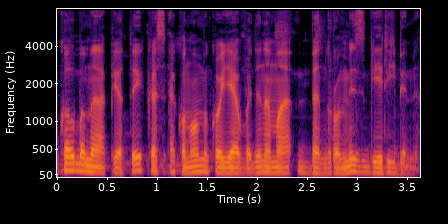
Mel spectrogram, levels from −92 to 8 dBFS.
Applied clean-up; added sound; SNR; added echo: none; none; none; none.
